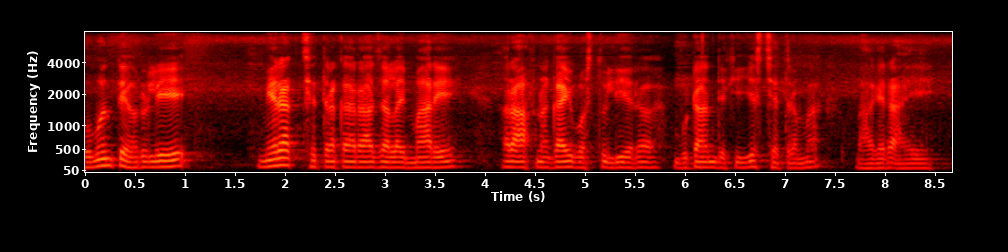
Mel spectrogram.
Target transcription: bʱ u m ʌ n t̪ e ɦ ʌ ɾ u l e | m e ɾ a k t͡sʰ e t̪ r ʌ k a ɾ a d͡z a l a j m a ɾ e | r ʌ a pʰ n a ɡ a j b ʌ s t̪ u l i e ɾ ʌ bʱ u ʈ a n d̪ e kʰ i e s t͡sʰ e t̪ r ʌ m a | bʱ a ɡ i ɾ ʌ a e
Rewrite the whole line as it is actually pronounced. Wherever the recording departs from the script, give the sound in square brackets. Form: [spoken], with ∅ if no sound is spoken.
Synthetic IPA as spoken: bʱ u m ʌ n t̪ e ɦ ʌ ɾ u l e | m e ɾ a k t͡sʰ e t̪ r ʌ k a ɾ a d͡z a l a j m a ɾ e | r ʌ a pʰ n a ɡ a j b ʌ s t̪ u l i e ɾ ʌ bʱ u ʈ a n d̪ e kʰ i e s t͡sʰ e t̪ r ʌ m a | bʱ a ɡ [e] ɾ ʌ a e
